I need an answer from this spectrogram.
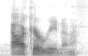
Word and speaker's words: Ocarina: Uh Ocarina is what it's actually called. I did it. Are you proud of me? There's no R in there. It's not Ocarina, you know.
